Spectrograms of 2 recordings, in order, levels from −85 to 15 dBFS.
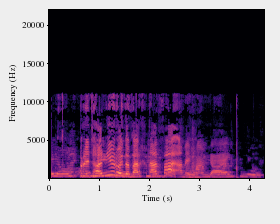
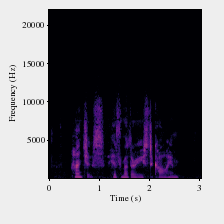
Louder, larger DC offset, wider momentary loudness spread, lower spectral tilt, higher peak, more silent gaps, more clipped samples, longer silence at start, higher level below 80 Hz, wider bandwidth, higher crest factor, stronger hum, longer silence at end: first, -17 LUFS vs -44 LUFS; neither; first, 16 LU vs 12 LU; about the same, -2.5 dB/octave vs -1.5 dB/octave; first, -2 dBFS vs -26 dBFS; neither; neither; second, 0.05 s vs 0.2 s; first, -68 dBFS vs -84 dBFS; second, 11.5 kHz vs 14 kHz; second, 16 dB vs 22 dB; neither; second, 0.05 s vs 0.5 s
